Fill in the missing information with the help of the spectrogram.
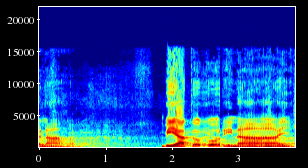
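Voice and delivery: low, slow, drawn-out reply; mock sheepish admission. Man admitting to the cleric he never married, drawn out low. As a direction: drag out the imitated confession down low. Childless man confesses he is unmarried.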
